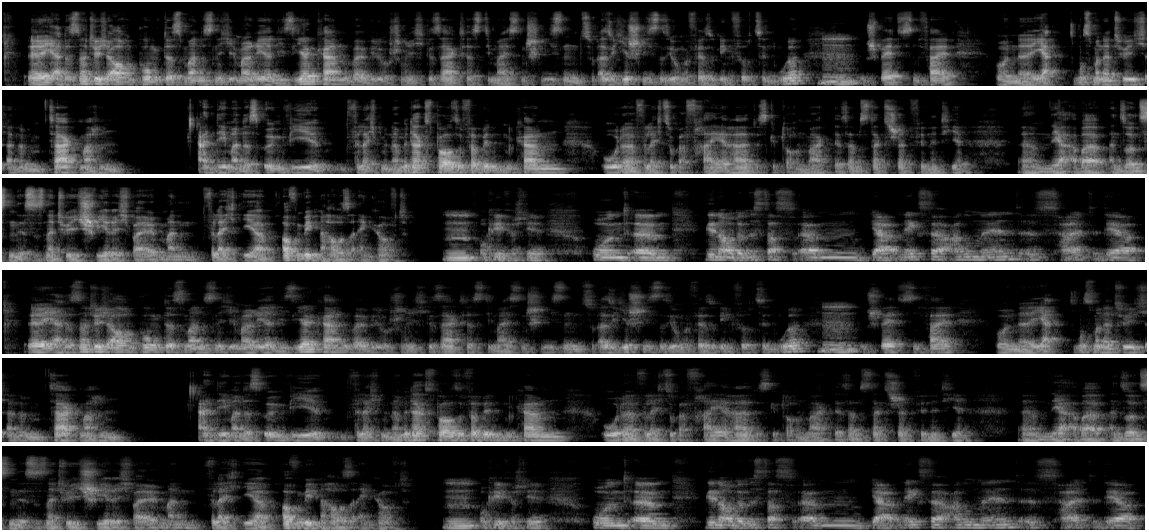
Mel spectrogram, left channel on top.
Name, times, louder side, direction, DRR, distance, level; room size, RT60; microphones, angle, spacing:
voice 1, 0.0-8.2 8.6-12.6 13.4-26.8, left 2 dB, 60° left, 2 dB, 2.5 m, -26 dB
voice 2, 8.2-8.6 27.3-34.2, left 1 dB, 10° left, -1 dB, 3.9 m, -27 dB
12.0 x 12.0 x 2.5 m, 0.37 s
head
